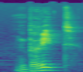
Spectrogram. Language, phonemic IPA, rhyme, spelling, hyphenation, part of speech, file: Dutch, /brit/, -it, briet, briet, noun, Nl-briet.ogg
- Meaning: bris, Jewish circumcision ceremony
